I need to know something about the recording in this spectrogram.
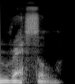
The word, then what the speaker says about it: wrestle: to point out that in the word wrestle we don't really pronounce the T that's right we almost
